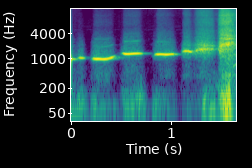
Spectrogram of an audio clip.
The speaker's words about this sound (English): Let's have a whistle off. No, because I'm smiling now. Okay. Try not to smile. Here we go.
